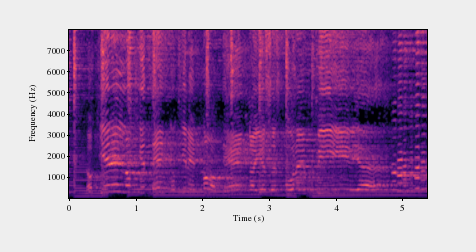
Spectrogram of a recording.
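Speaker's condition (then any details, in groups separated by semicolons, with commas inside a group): No condition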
